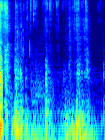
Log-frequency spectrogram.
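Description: Thin plastic wrapping bag crinkling and rustling in the hands as a small control dial is worked out of it: quiet, irregular rustles with small ticks.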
